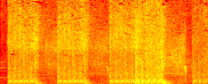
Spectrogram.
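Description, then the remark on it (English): Loud, rapid bursts of automatic gunfire from police officers, hitting their own line, crackle in three or four long volleys with brief gaps between them, each a dense, harsh rattle of shots. No voices are heard. “He was shot in the shoulder by one of his fellow officers”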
